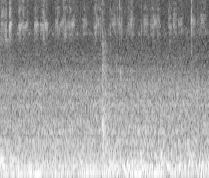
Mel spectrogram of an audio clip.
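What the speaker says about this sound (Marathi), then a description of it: "मी इथं लिहितो." Chalk or marker scratches across a board during a maths lesson on probability distributions, quiet, with soft strokes under a low room hum and a brief sharper stroke midway.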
